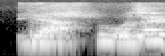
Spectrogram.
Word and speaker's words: Khushbu Oja: She is Khushbu Oja, yeah, I'm pronouncing right. Yeah, absolutely.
